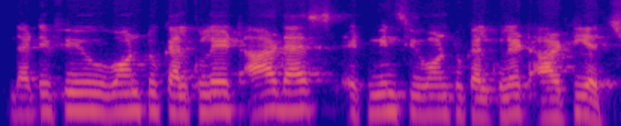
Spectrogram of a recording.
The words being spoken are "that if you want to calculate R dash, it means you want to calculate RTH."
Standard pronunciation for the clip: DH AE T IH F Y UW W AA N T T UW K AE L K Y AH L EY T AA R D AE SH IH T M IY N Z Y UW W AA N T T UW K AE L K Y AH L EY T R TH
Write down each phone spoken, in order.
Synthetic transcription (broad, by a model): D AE T IH F Y UW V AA N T T UW K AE L K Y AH L EY T AA R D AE S IH T M IY N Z Y UW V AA N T T UW K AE L K Y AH L EY T R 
